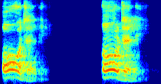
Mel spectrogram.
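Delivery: Orderly with OR punched high and loud; emphasis on first syllable. Shown as a demonstration. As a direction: punch OR, fall away through the rest of Orderly. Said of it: "put emphasis on the first syllable".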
